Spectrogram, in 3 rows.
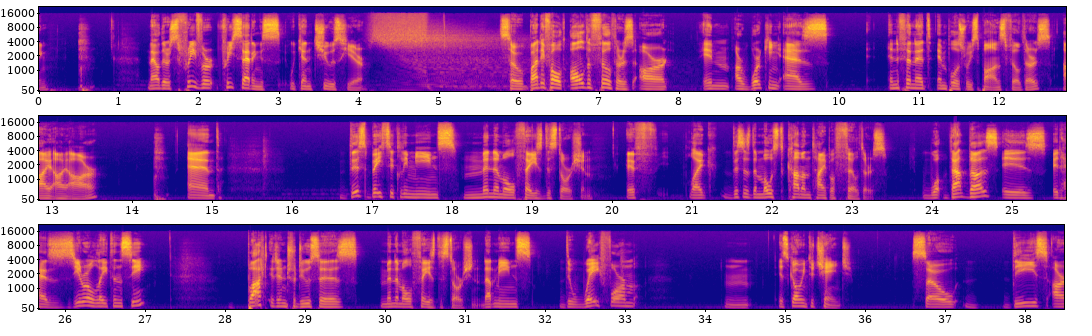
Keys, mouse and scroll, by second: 2.5 click.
